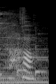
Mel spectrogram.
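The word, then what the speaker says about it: ه: The letter He. Repeat with me, Ha. This letter is pronounced like the English H as in happy or hello. Unlike English, the Arabic letter H is always pronounced.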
